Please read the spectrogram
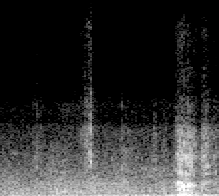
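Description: A juvenile Cape fur seal gives one short, loud, harsh growl near the end, over a steady low background hiss.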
